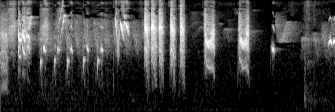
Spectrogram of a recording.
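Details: Long-tailed shrike, known locally as cendet, in full lively song with a rich varied repertoire: rapid runs of short chirps, harsh buzzy bursts and a few slurred whistled notes in quick succession.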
